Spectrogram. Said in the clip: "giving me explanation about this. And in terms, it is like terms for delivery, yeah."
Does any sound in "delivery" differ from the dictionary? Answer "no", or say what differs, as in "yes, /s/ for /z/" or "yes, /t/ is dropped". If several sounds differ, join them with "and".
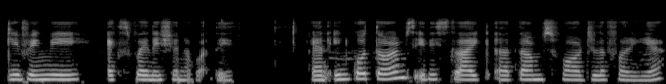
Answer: yes, /f/ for /v/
